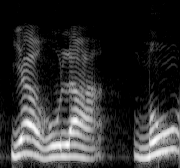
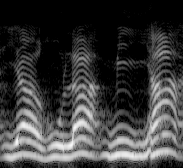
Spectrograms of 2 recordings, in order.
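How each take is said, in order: First: The word ends in a u vowel. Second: The word ends in an added ya syllable. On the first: "dengan dibaca domah" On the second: "dengan dibaca ya yang difathahkan"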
